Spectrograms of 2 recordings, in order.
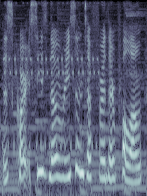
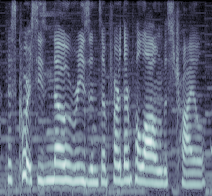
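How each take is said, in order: First: It is said in his usual judge voice. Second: It is said in a smoother voice.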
